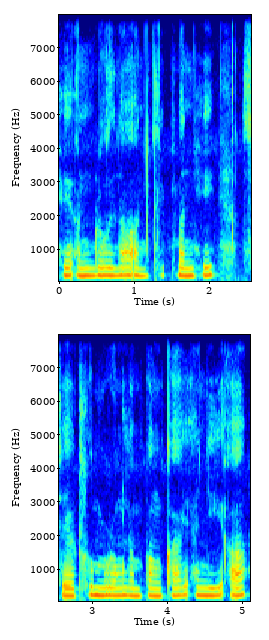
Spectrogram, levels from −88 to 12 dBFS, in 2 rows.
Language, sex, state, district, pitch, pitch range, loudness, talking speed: Mizo, female, Mizoram, Aizawl, 220 Hz, 215-225 Hz, -16 LUFS, 190 wpm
